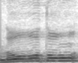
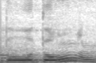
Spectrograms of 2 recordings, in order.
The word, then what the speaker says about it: 노동: 차이가 나냐 아 아시잖아요 로동 아니고 노동 로인 아니고 노인 자 그렇게 발음하는 건데 그 조항이 몇 번에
